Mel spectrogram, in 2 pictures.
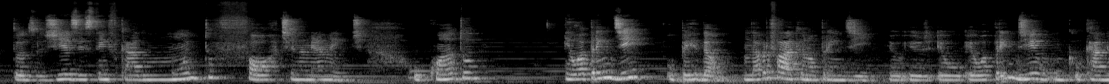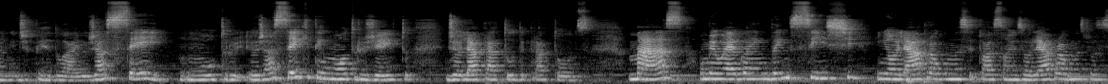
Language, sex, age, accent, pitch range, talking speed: Portuguese, female, 10-29, Brazilian, 210-250 Hz, 195 wpm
